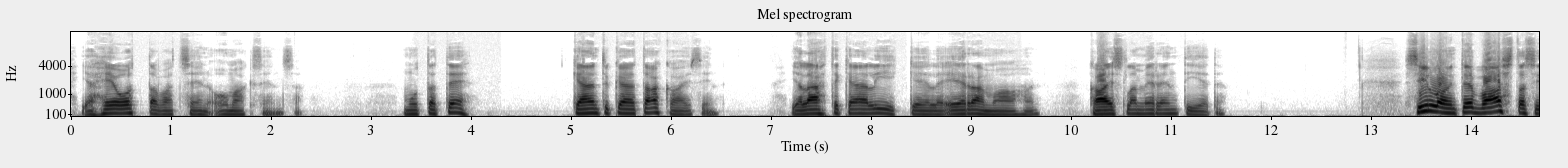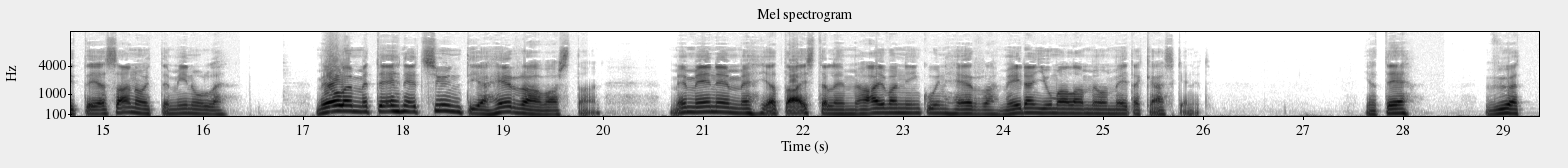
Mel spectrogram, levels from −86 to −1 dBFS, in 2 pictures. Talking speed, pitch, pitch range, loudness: 90 wpm, 130 Hz, 110-150 Hz, -13 LUFS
